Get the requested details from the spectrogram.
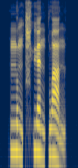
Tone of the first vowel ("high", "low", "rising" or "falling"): falling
